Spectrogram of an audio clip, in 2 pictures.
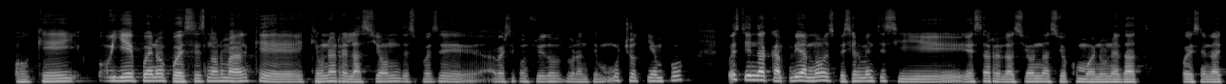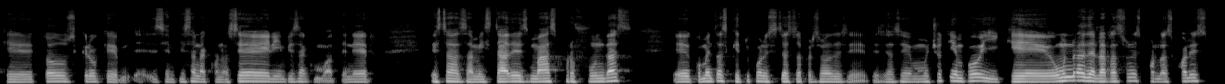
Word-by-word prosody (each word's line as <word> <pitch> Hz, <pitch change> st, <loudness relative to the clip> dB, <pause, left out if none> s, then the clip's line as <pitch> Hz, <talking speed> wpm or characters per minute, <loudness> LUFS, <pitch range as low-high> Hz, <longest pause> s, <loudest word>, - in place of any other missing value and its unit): Okey. 135 Hz, +4 st, -3 dB, 0.2 s
Oye, 165 Hz, +1 st, +2 dB
bueno, 165 Hz, 0 st, 0 dB
pues, 135 Hz, -1 st, +1 dB
es 145 Hz, +1 st, -3 dB
normal 155 Hz, -1 st, 0 dB
que 120 Hz, -6 st, -2 dB
que 130 Hz, -, -5 dB
una 140 Hz, +3 st, +1 dB
relación 135 Hz, +1 st, -2 dB
después 130 Hz, -1 st, -9 dB
de 130 Hz, -3 st, -6 dB
haberse 130 Hz, +1 st, -8 dB
construido 130 Hz, 0 st, -6 dB
durante 125 Hz, -2 st, -7 dB
mucho 165 Hz, +5 st, -6 dB
tiempo, 160 Hz, +6 st, -4 dB, 0.4 s
pues, 225 Hz, -, -2 dB
tienda 210 Hz, -2 st, +5 dB
a 195 Hz, -, -1 dB
cambiar, 165 Hz, +2 st, +2 dB
¿no? 180 Hz, +3 st, +2 dB
Especialmente 155 Hz, +1 st, -3 dB
sÍ 125 Hz, -, -4 dB
esa 130 Hz, +2 st, -2 dB
relación 130 Hz, 0 st, -2 dB
nació 125 Hz, -1 st, -3 dB
como 120 Hz, -1 st, -2 dB
en 120 Hz, -, -1 dB
una 125 Hz, +1 st, 0 dB
edad, 120 Hz, 0 st, 0 dB, 0.4 s
pues, 120 Hz, 0 st, -4 dB
en 120 Hz, -, -3 dB
la 115 Hz, -1 st, 0 dB
que 115 Hz, -1 st, -2 dB
todos 135 Hz, -1 st, +1 dB
creo 130 Hz, -2 st, -2 dB
que, 120 Hz, -2 st, -2 dB
eh, 110 Hz, +1 st, -9 dB
se 120 Hz, +1 st, -6 dB
empiezan 125 Hz, +3 st, -2 dB
a 120 Hz, -, 0 dB
conocer 135 Hz, +3 st, +3 dB
y 130 Hz, -, 0 dB
empiezan 130 Hz, +1 st, -3 dB
como -, -, -5 dB
a -, -, -6 dB
tener 125 Hz, +1 st, -2 dB, 0.5 s
estas 130 Hz, 0 st, +2 dB
amistades 130 Hz, +2 st, +4 dB
más 135 Hz, +1 st, +5 dB
profundas. 140 Hz, +5 st, +2 dB, 0.4 s
Eh, 130 Hz, 0 st, +3 dB
comentas 140 Hz, +3 st, +2 dB
que 140 Hz, -, 0 dB
tú 130 Hz, +2 st, -9 dB
conociste 135 Hz, -1 st, +1 dB
a -, -, +6 dB
estas 130 Hz, +1 st, -1 dB
personas 125 Hz, +2 st, 0 dB
desde 120 Hz, -1 st, -4 dB
desde 120 Hz, -, -7 dB
hace 125 Hz, +1 st, -2 dB
mucho 130 Hz, +4 st, -3 dB
tiempo 160 Hz, +1 st, +3 dB
y 130 Hz, -6 st, +1 dB
que 130 Hz, 0 st, +5 dB
una 175 Hz, +5 st, +7 dB
de 160 Hz, -2 st, +7 dB
las 140 Hz, 0 st, +5 dB
razones 150 Hz, +4 st, -1 dB
por 140 Hz, -, -7 dB
las 130 Hz, -1 st, -2 dB
cuales 150 Hz, +1 st, -2 dB
130 Hz, 180 wpm, -26 LUFS, 125-150 Hz, 0.5 s, una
